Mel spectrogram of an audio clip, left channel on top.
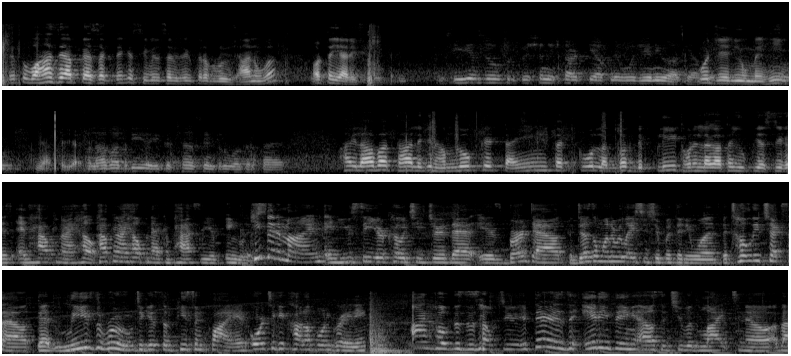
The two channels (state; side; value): different; both; correlation 0.01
